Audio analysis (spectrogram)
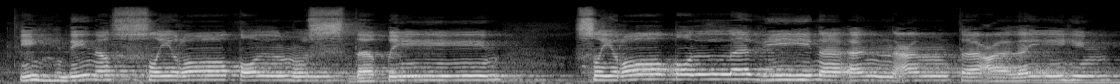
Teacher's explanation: sifatnya itbaq. Suara sangat tebal.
